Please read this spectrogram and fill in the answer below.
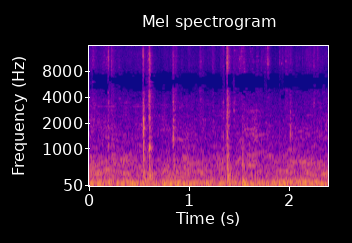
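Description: Long knife chopping a slab of fresh tuna into cubes on a wooden log block: a few sharp knocks as the blade goes through the fish into the wood, about half a second in and again about a second and a half in. Under them run a steady low rumble and the voices of a market crowd.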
